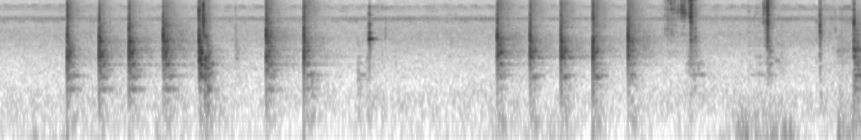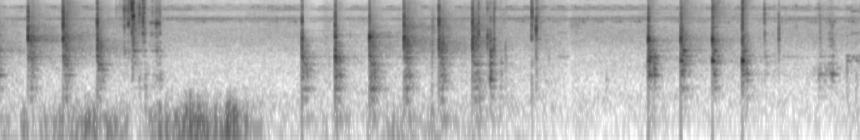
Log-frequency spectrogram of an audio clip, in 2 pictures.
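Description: Machete chopping a short wooden stake against a log to shape its end: sharp wooden strikes in quick runs of several blows, about three a second, with short pauses between. A steady high insect drone runs underneath.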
